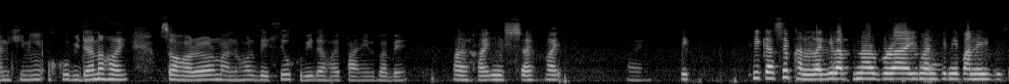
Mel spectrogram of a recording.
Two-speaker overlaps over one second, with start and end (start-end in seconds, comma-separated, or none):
none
